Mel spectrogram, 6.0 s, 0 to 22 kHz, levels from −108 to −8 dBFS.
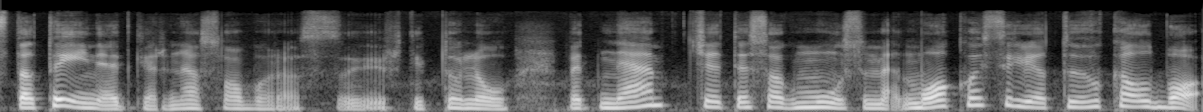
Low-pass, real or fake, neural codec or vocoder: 14.4 kHz; fake; codec, 44.1 kHz, 7.8 kbps, DAC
